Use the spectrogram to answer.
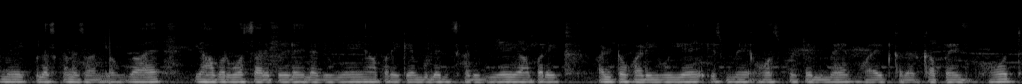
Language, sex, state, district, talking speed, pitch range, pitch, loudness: Hindi, male, Chhattisgarh, Raigarh, 210 wpm, 110-115 Hz, 110 Hz, -37 LUFS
